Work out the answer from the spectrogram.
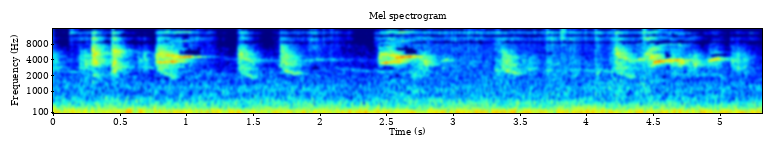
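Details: A red siskin sings to lure a female, in quick bursts of high, buzzy twitters and thin squeaky whistles, pausing briefly between phrases, over a steady low rumble.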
